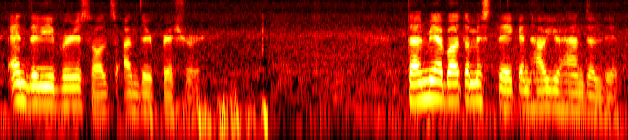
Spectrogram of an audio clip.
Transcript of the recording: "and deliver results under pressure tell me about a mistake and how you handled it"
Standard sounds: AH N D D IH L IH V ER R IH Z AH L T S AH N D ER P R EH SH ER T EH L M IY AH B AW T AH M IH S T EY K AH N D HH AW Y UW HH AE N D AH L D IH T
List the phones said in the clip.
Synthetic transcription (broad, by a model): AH N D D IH L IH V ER R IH S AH L T S AH N D ER P R EH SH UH T EH L M IY AH B AW T AH M IH S T EY K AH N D HH AW Y UW HH AE N D AH L D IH T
